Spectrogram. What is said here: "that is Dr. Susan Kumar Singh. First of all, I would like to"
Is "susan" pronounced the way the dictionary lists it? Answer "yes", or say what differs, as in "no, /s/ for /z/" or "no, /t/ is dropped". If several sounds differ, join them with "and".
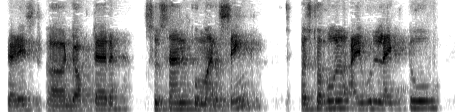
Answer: no, /s/ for /z/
